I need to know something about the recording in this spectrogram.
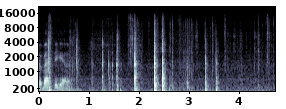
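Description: A wooden frame knocks and rattles as it is handled.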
